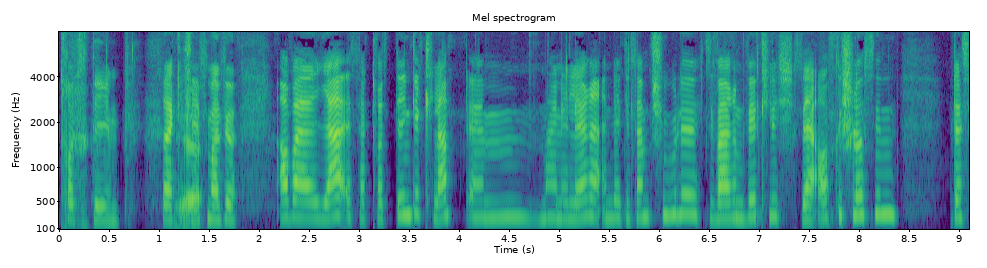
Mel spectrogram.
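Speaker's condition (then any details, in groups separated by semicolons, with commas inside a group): Deafness; deaf since birth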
